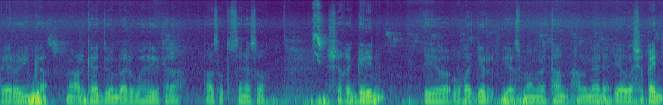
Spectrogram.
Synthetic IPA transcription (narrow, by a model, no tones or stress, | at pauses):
bɛːɾɔːjɪŋkʰɐ̰nɔːʕɑlkʰɐlɐd̪ʊwɐmbaːlɐɣʊhɐðɛːlkʰɐɾaː | t̪ʰaːsɔːt̪ʰʊ̥sɪnɛjsɔ | ʃɑqɑɡɐlɪn | ijɔwɑqt̪ɐt͡ʃɪrijɔɪsmaːmʊlɪt̪ʰaːnhɐlmɛːlɛḭjɔwʊðɐʃɑqɛjn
